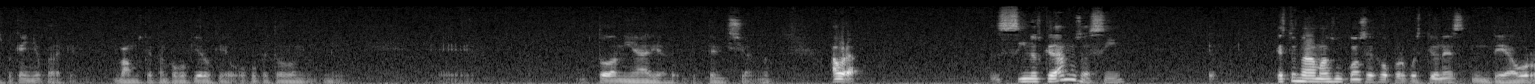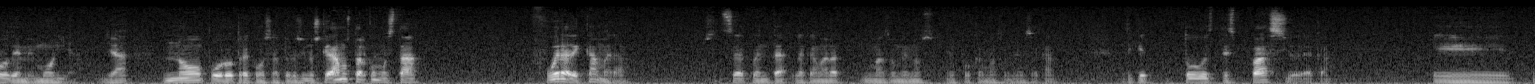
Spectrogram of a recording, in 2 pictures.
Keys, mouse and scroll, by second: 2.7 click, 7.4-7.9 scroll down 1, 8.7-9.7 scroll down 4, 17.2-19.6 middle drag, 29.3 right click.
